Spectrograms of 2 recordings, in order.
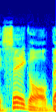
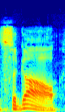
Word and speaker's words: Sagal: Luke actually pronounced Peter Sagal's name correctly last Thursday. Sagal. Then Sarah corrected him with Seagal.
